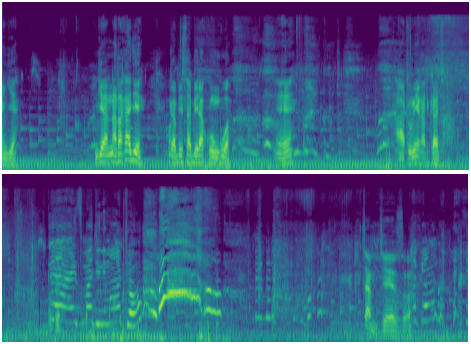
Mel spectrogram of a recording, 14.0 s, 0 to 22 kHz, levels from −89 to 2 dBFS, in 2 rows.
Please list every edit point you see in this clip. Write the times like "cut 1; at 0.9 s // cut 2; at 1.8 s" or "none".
cut 1; at 2.5 s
